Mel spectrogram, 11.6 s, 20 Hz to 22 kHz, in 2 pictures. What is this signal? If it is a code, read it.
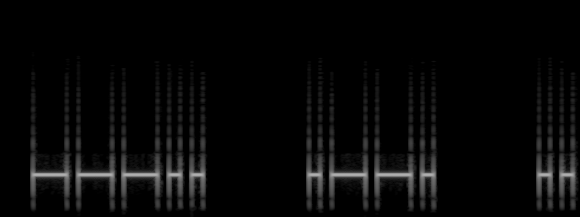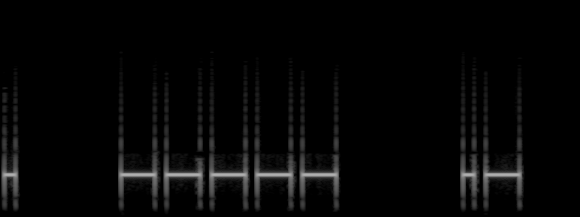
Morse code, heard as a keyed tone, about 10 wpm, spaced as for 6 wpm, 800 Hz. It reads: 8PS0A
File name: LEZIONI / 9 28 ws 10wpm 4124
